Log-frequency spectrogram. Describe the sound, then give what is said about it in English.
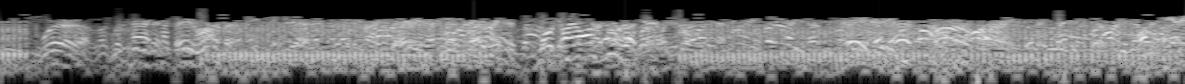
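A pneumatic rock drill, run on air pressure, cuts into a big piece of rock without pause: a loud, dense, rapid hammering clatter that holds steady for the whole stretch, with no break in its chattering rhythm. “This is five times faster than any drill I've ever seen or heard of.”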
